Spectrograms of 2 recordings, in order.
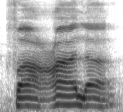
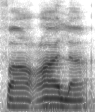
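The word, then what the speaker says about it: فَعَلَ: হবে আলাম তার কাইফা ফাআলা ফা জবর ফা আইন জবর আলাম জবর লা ফাআলা এখানে একটা আইনে চাপ দিবেন ফাআলা ফাআলা ফাআলা রব্বুকা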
